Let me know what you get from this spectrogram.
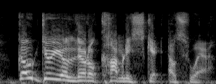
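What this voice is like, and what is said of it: Regal Shakespearean imitated voice. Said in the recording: “this is a regal Shakespearean act”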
